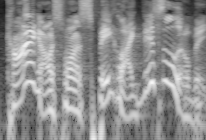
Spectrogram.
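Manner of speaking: very high, loud, swooping voice. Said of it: "Nardwuar videos, so I'm like".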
